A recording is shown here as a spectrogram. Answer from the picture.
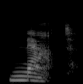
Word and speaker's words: gnat: The letters WR, KN, and GN make the sound you hear at the beginning of rap, no, and gnat.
